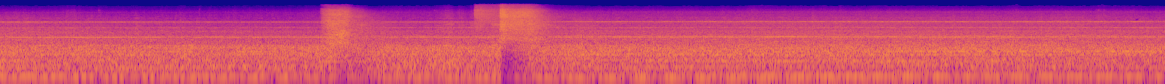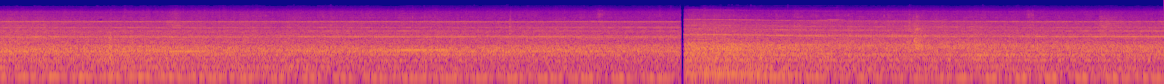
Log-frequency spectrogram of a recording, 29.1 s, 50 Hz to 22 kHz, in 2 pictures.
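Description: Freight cars rolling slowly through a rail yard, their wheels squealing in steady high tones over the low rumble of the Union Pacific diesel locomotive shoving them. Two short bursts of hiss come about 4 and 6 seconds in.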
